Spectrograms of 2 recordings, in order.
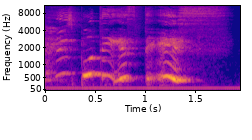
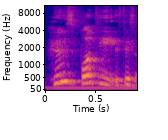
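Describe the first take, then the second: First: High, loud wailing cry mixed with laughter; half-laughing, hammed-up sob at the mirror; mock wail. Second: A touch of retold despair, mildly raised; mock dismay. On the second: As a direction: repeat it, calming a little but still upset. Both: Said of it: "looked in the mirror and started crying".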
